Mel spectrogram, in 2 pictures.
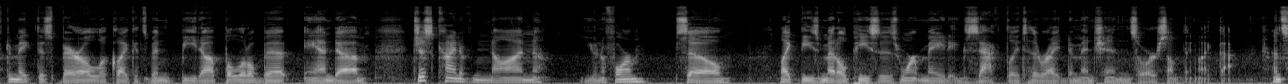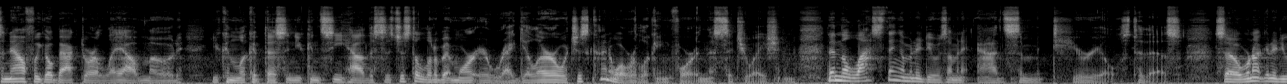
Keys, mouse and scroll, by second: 0.4 click, 3.3 click, 4.5 middle click, 5.1-6.0 scroll up 1, 6.0 click, 7.9 click, 10.3 click, 12.3 click, 12.6 middle click, 12.6 click, 12.6-13.4 scroll down 2, 13.4 middle click, 14.6 scroll up 1, 14.8 middle click, 16.5-17.1 scroll down 1, 17.1 middle click, 17.1 scroll down 1, 20.3-21.1 scroll up 1, 21.1 middle click, 25.3-25.6 scroll up 1, 25.6-25.7 scroll down 1.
